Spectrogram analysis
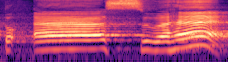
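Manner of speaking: अश्व है with a short half स and long है; half-letter reading. Shown as a demonstration. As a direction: clip the स, stretch the ending. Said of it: "अर्धाक्षर".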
